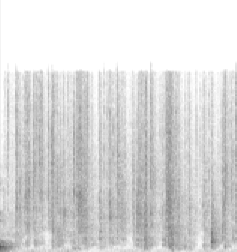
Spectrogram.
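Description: Foil wrapper of a Panini Select football card pack crinkling and tearing as it is ripped open by hand: a quick run of irregular crackles.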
